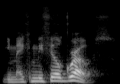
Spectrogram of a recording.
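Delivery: normal talking voice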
